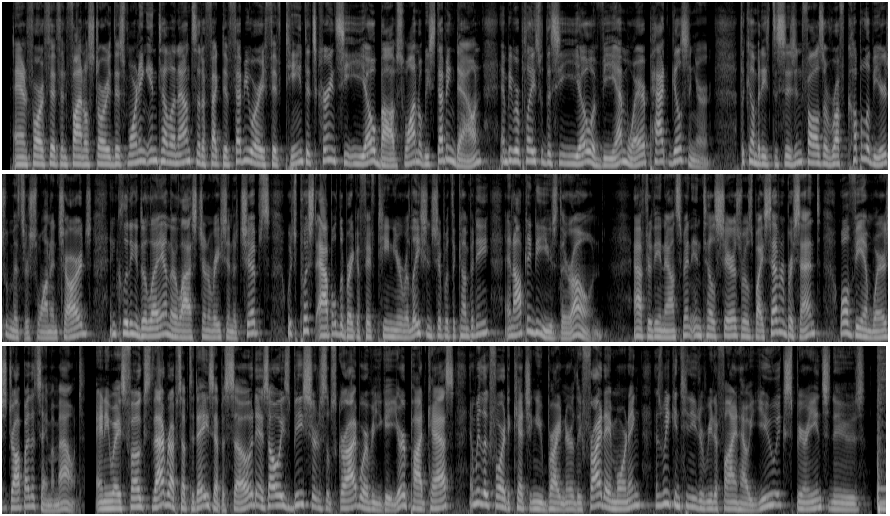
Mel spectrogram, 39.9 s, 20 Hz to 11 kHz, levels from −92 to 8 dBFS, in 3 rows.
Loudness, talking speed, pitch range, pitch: -33 LUFS, 195 wpm, 135-190 Hz, 155 Hz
